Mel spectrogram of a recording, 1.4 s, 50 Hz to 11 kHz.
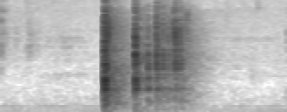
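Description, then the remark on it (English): Dice clatter across a hard tabletop during a tabletop role-playing game concentration check, a sharp first hit followed by several quick rattling bounces that settle within half a second, fairly loud with no talking; the roll comes up 8. “What'd you roll on the dice? 8 on the dice.”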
